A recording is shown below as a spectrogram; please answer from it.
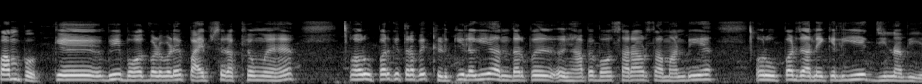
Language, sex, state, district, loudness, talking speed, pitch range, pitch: Hindi, female, Punjab, Fazilka, -17 LUFS, 225 wpm, 190-225 Hz, 205 Hz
